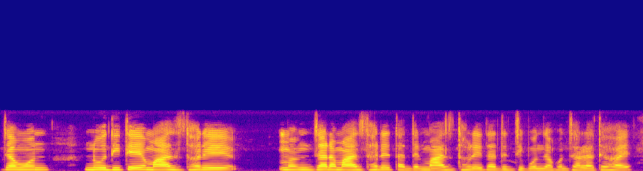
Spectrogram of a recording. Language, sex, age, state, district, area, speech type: Bengali, female, 18-30, West Bengal, Birbhum, urban, spontaneous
